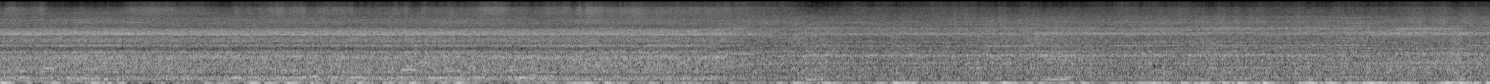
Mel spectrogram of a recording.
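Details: Shop vacuum motor sucking sand out during a sand change, running normally: steady high-pitched whine and constant airflow rush with no bogging or pitch change. This is how it should sound; pushing it hard into the sand clogs it.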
